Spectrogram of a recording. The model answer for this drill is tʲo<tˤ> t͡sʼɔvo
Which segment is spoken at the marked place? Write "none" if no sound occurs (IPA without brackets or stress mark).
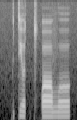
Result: t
